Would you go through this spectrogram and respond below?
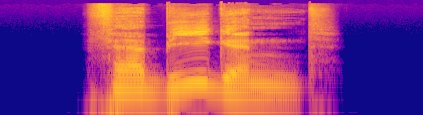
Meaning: present participle of verbiegen
- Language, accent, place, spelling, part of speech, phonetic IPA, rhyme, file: German, Germany, Berlin, verbiegend, verb, [fɛɐ̯ˈbiːɡn̩t], -iːɡn̩t, De-verbiegend.ogg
